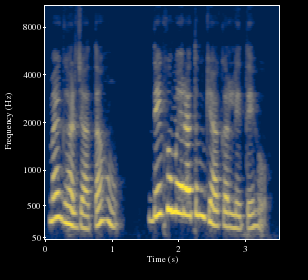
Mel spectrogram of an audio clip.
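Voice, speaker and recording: Woman playing a petulant, proud little boy, high-pitched. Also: very animated, a little slow, warm tone. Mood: defiant. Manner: petulant, defiant, bargaining. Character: proud, wriggly young boy, a policeman's son, arguing.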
